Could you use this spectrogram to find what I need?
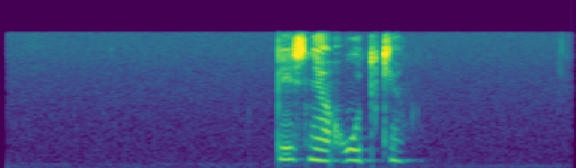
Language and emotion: Russian, neutral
